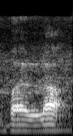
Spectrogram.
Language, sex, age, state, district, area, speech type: Kannada, male, 60+, Karnataka, Shimoga, rural, read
